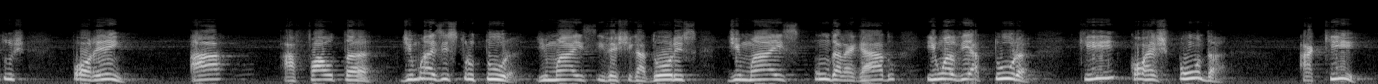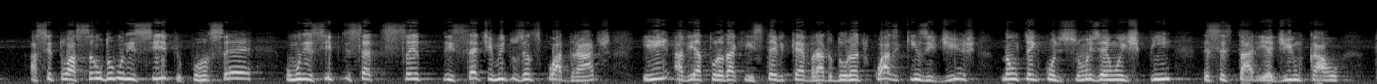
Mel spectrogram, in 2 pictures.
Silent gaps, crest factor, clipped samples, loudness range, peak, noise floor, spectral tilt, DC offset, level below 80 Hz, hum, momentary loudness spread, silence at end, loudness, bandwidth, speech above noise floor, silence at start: none; 12 dB; under 0.1%; 2 LU; -6 dBFS; -49 dBFS; -5.5 dB/octave; under 0.1%; -50 dBFS; none; 8 LU; 0.3 s; -17 LUFS; 8.6 kHz; 32 dB; 0 s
